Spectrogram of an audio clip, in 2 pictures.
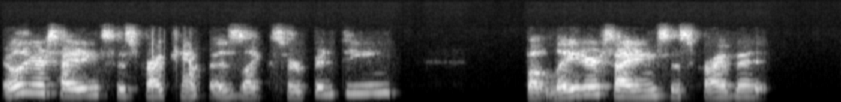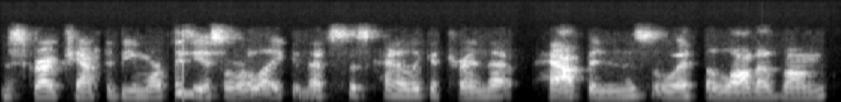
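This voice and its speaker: Chatty woman with a gravelly, fry-tinged voice. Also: medium pitch, moderate pace. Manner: chatty, heavy use of "like" fillers. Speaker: convention panel presenter. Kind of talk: casual presentation. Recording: dull lo-fi recording.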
